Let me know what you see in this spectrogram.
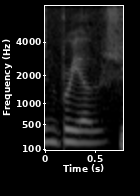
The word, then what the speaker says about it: brioche: It's brioche.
